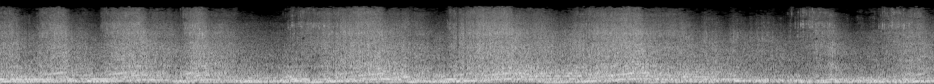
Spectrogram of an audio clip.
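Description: Several compact demolition-derby cars' engines revving hard at once, their pitches repeatedly rising and falling over one another, with a steady haze of noise underneath.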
